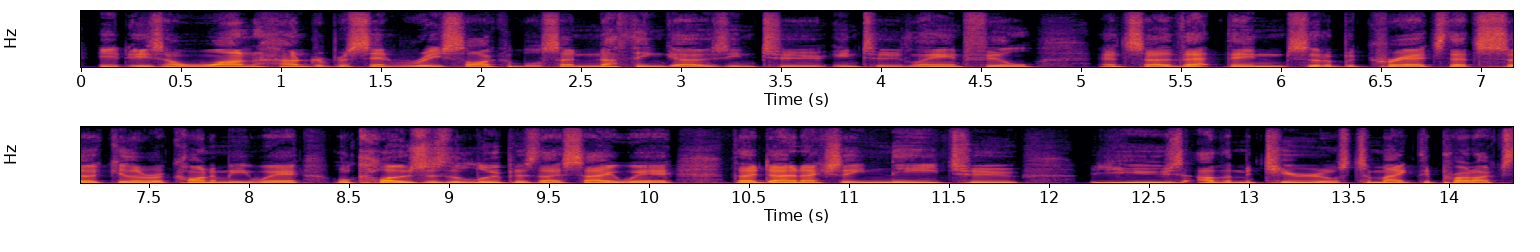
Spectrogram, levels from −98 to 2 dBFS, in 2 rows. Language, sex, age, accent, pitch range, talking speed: English, male, 40-59, Australian, 125-145 Hz, 175 wpm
